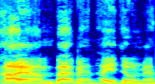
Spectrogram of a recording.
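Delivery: casual, effortless, very low, plain and offhand. Mocking an actor's casual delivery as Batman: imitating George Clooney's plain Batman. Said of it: "he's like".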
